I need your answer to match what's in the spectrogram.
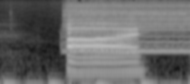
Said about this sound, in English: Phone's ringing.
